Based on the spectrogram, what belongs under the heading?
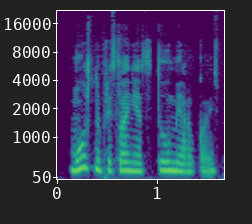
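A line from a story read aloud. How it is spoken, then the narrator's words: Plain question. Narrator (Russian): спросила Эл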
